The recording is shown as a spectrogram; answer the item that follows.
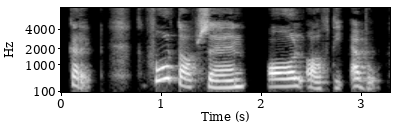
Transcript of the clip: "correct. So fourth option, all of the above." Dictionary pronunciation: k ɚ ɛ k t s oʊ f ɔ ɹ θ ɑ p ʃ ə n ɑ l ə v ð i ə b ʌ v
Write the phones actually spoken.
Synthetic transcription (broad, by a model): k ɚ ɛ k t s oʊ f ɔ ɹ t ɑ p s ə n ɑ l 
